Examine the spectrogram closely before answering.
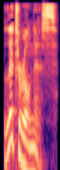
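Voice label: "literalness", British English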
